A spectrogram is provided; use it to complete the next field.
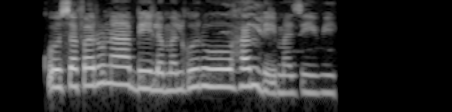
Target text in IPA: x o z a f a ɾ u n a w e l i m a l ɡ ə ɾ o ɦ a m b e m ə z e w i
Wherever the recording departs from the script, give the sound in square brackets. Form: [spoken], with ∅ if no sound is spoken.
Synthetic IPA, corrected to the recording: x o [s] a f a ɾ u n a [b] e l [a] m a l ɡ ə ɾ o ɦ a m b e m [a] z e w i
